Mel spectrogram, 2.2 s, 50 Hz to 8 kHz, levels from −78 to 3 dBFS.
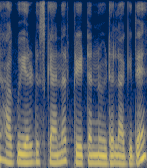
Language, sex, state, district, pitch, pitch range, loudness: Kannada, female, Karnataka, Bangalore, 145 Hz, 140-160 Hz, -15 LUFS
